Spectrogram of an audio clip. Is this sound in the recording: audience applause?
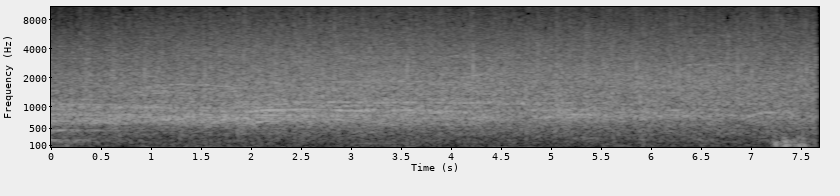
yes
